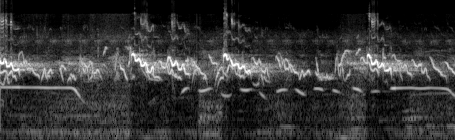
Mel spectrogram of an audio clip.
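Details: Busy 'ciak ciak' chatter of lemon-bellied white-eye, the sound used as a lure to draw other white-eyes: continuous shrill twittering with short flat whistled notes scattered between the chirps.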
